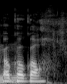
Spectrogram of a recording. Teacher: det vil være et G i lydskrift, altså som vi ikke bruger i dansk, fordi det er stemt.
